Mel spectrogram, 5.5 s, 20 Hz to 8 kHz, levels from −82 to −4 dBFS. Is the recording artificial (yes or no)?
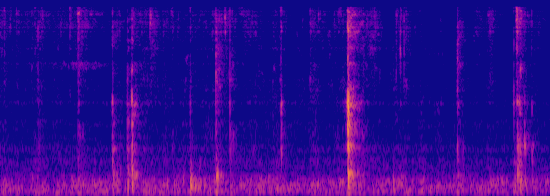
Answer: yes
